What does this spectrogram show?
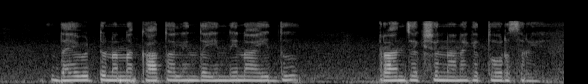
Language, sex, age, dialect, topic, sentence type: Kannada, male, 18-24, Northeastern, banking, statement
